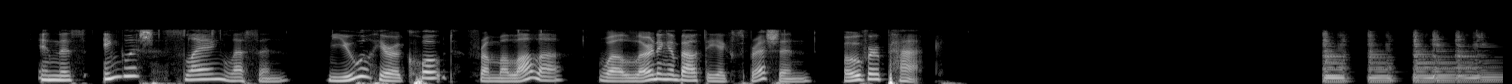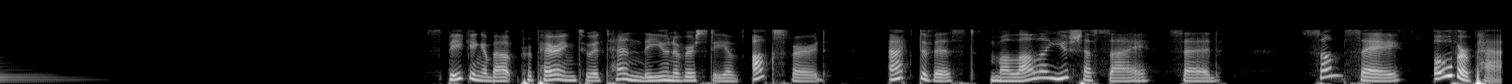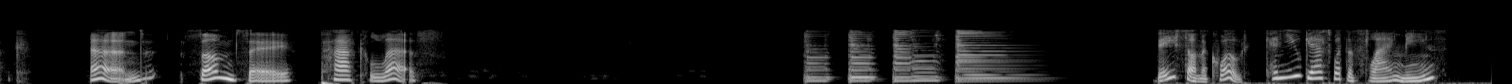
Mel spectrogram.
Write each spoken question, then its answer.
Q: Based on the quote, can you guess what the slang means?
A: Overpack is a verb meaning bring more than one needs on a trip.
